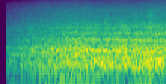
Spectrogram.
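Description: Mercedes-Benz refuse-collection truck driving slowly past, its engine and tyres growing steadily louder as it draws level.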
